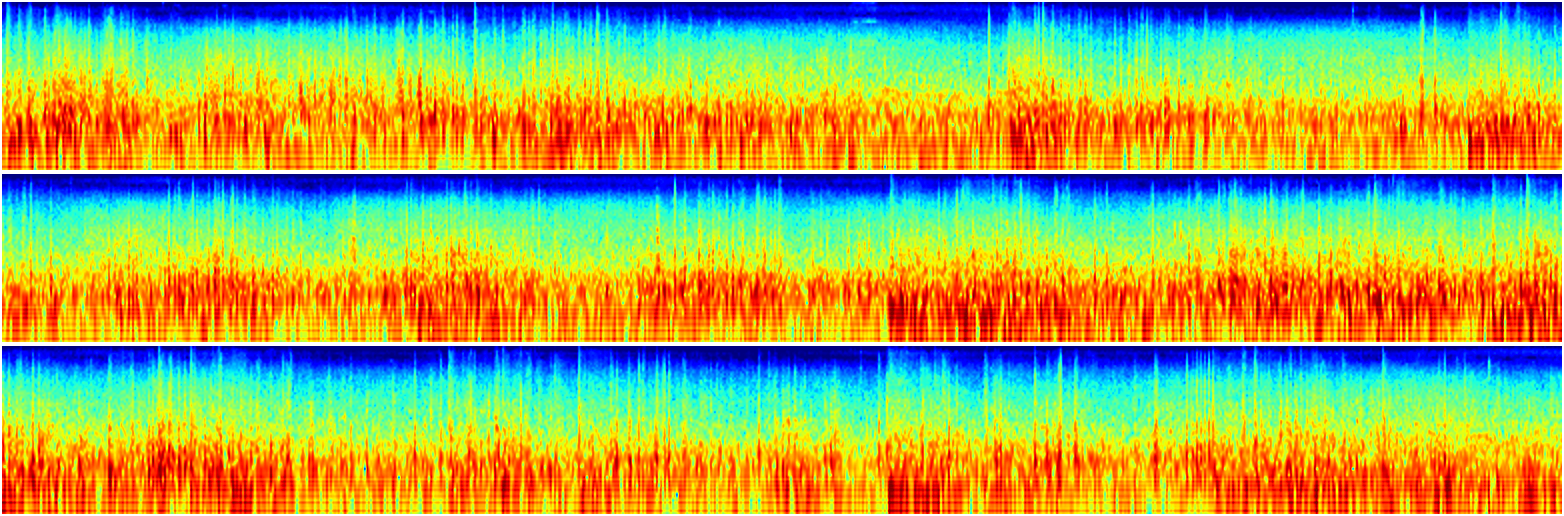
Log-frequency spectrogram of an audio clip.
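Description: Aerial firework shells bursting in quick, overlapping succession, a dense unbroken barrage of bangs.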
